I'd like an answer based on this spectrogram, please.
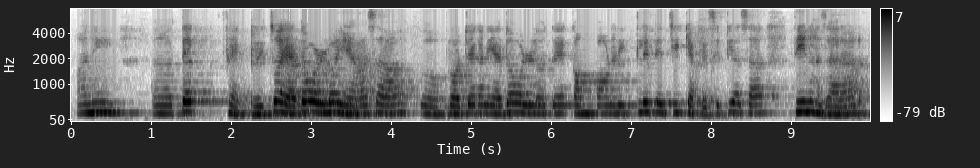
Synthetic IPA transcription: aɽ̃i | t̪ɛfɛk̚ʈəɾit͡sɔjɛd̪ɔʋəɽlɔɦjɛ̃əsapɾɔd͡ʑek̚ʈañijɛd̪ɔʋəɽlɔt̪ɛkəmpaw̃ɳɖañiːt̪lit̪ɛ̃t͡ɕiːkɛpɛsiʈiːəsa | t̪iːnɦəd͡zaɾaɾ

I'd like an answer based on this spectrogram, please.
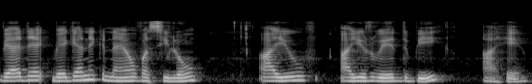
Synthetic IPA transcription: ʋeːɡjaːnɪknɐjõʋɐsiːlõ | aːjʊɾʋeːd̪bʱi | a̰ːɦeː

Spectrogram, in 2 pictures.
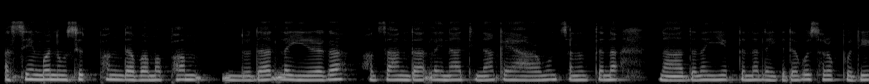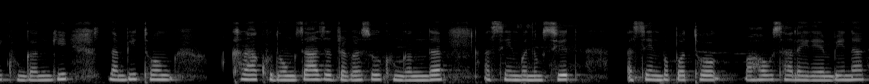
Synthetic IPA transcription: ɐseŋbɐnuŋsit̚pʰɐŋdɐbɐmɐpʰɐmdudɐlɐjɾɐɡɐhɐk̚zaŋdɐlɐjnatinakɐjaɾɐmumt͡ʃɐŋɐk̚tɐnɐnadɐnɐjek̚tɐnɐlɐjɡɐdɐbusɐɾuk̚pudikʰuŋɡɐŋɡilɐmbitʰoŋ | kʰɐɾakʰudoŋt͡ʃazɐdɾɐɡɐsukʰuŋɡɐŋdɐɐseŋbɐnuŋsit | ɐseŋbɐpɐtʰok̚mɐɦɐwsalɐjɾembenɐ

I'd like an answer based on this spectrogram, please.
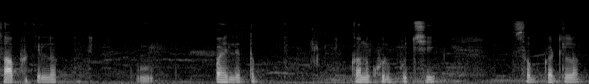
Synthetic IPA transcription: sapʰkelək̚ | pəɦilet̪ə | kənkʰuɾput͡ʃʰi | səbkəʈlək̚

